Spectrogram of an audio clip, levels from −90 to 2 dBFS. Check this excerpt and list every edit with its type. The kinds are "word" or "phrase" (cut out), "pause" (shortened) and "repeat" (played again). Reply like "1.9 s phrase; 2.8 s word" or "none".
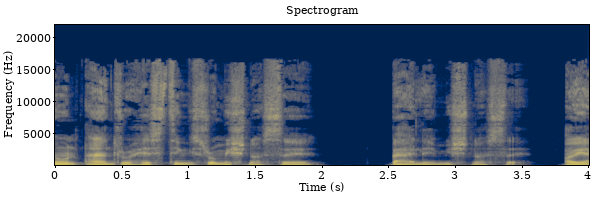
none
